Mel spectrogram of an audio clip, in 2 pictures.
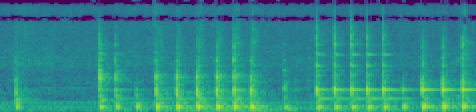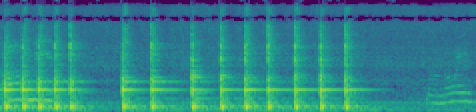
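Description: A utensil knocks rapidly against a pan.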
